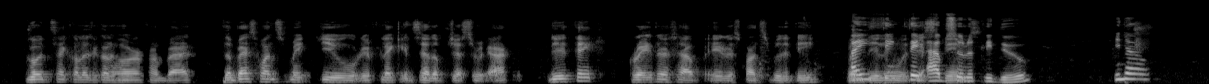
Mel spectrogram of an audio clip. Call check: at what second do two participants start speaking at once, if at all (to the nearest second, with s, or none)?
9 s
